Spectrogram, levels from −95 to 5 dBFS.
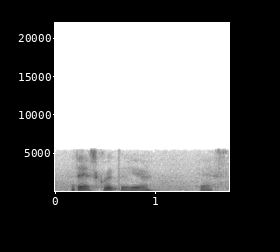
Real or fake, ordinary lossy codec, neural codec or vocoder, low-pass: fake; none; codec, 16 kHz, 1.1 kbps, Voila-Tokenizer; 5.4 kHz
